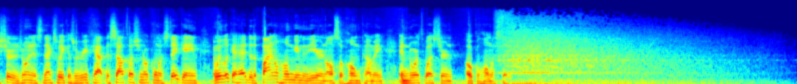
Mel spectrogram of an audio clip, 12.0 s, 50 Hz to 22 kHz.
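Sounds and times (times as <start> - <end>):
faint held tone: 7.4 - 11.9
rushing wash of noise: 7.4 - 11.9.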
